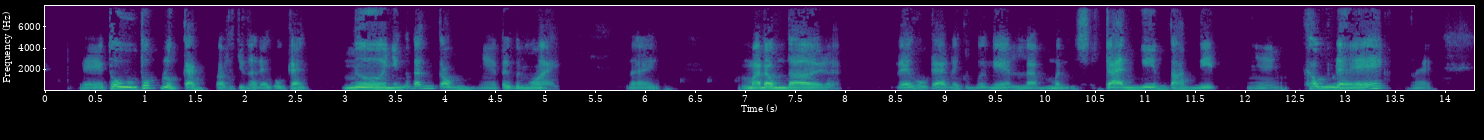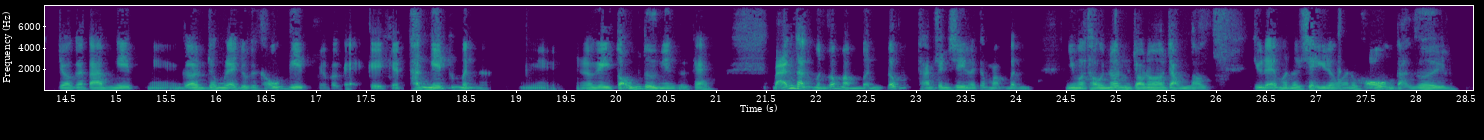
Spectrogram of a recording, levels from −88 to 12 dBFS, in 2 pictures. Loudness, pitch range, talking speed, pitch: -24 LUFS, 110-145 Hz, 215 wpm, 130 Hz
